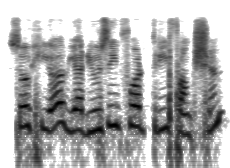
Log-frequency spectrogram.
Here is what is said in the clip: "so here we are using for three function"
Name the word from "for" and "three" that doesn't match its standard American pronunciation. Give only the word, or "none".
three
